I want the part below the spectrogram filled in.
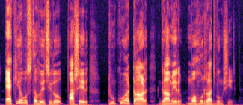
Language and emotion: Bengali, neutral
